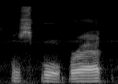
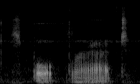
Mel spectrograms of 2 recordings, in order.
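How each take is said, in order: First: Said in the usual way. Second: Very low, soft, gravelly mock voice on "Spoilt brat"; mock deep growl. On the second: Teasing her spoiled horse in a mock deep growl.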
